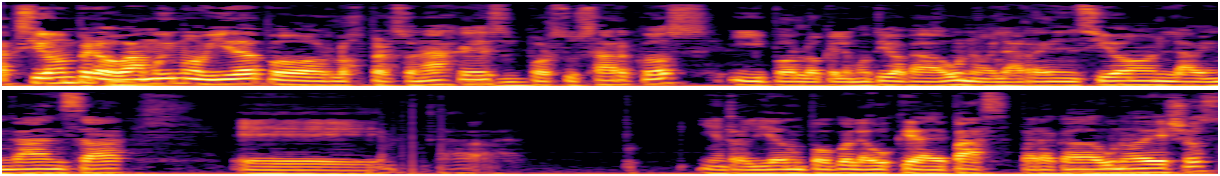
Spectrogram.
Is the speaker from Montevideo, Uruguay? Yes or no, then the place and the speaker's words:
yes; Montevideo, Uruguay; No, yo soy de acá, de Montevideo.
